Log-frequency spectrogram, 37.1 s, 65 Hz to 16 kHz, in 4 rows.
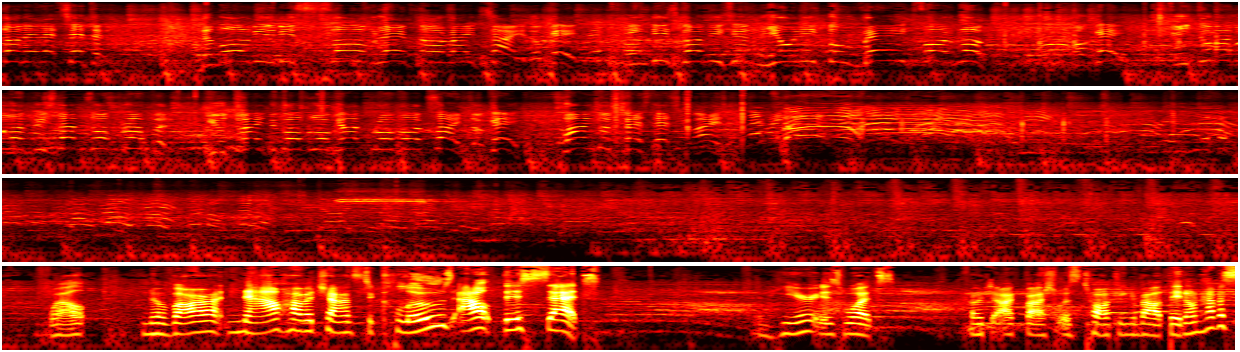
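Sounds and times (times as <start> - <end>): faint crowd noise: 0.0 - 37.0
arena music: 15.8 - 37.0.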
